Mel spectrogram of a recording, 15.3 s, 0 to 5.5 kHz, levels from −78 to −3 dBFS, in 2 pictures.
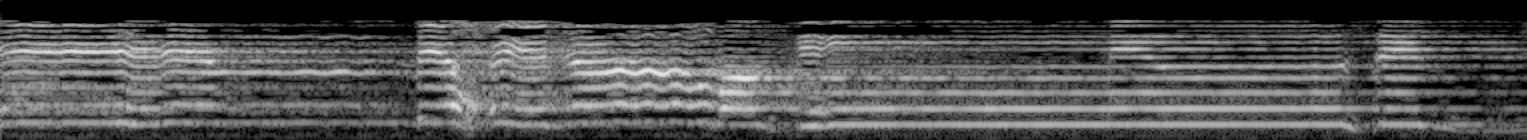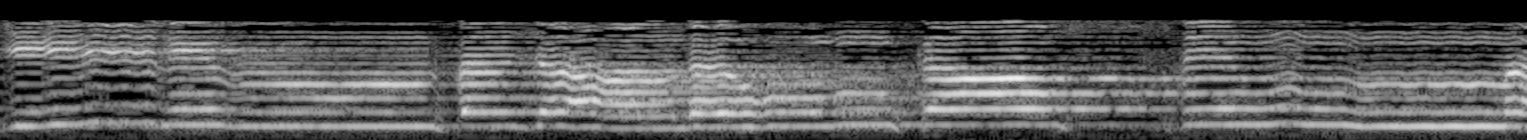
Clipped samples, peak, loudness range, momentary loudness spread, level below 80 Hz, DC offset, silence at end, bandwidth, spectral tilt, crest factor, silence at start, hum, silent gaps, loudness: under 0.1%; -4 dBFS; 6 LU; 11 LU; -68 dBFS; under 0.1%; 0 s; 3.9 kHz; -6 dB/octave; 16 dB; 0 s; none; none; -18 LUFS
